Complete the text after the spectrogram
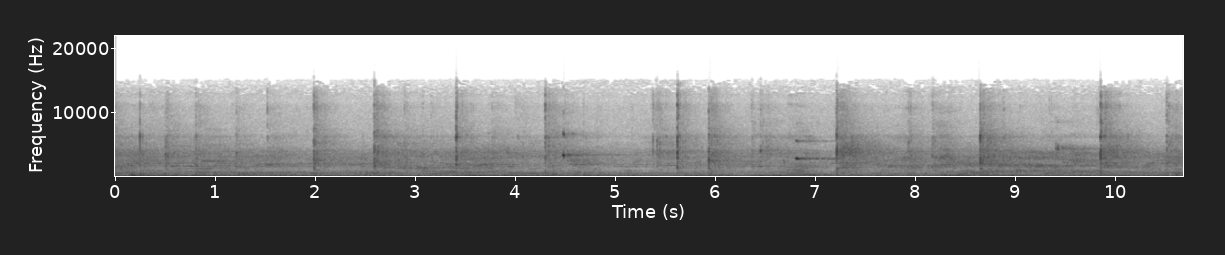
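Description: Shuttlecocks are struck with rackets in sharp taps, again and again.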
